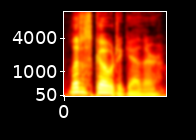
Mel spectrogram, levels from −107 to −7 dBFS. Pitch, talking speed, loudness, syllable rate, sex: 120 Hz, 235 wpm, -16 LUFS, 6.5 syllables/s, male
